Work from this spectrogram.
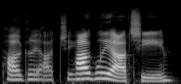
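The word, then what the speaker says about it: Pagliacci: 1849 the Opera and I I have not pronounced this right I don't think ever piai pgachi pgachi thank you did it with I only know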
